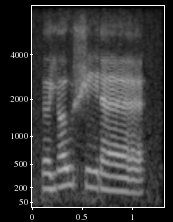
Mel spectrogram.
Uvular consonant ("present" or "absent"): absent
